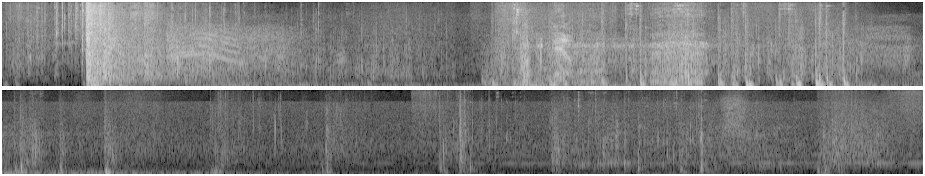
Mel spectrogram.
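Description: Horse hooves thud on the ground at a steady walk.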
